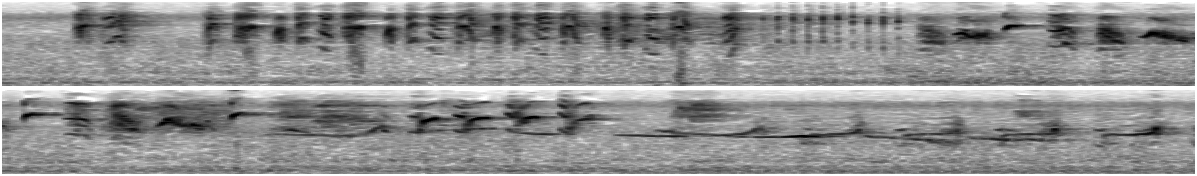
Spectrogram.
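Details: Long-tailed shrike song used as a training model for other songbirds: rapid high chattering notes in fast runs, then clear whistled slurs and a falling, rising whistle toward the end.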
